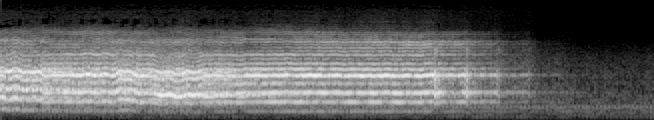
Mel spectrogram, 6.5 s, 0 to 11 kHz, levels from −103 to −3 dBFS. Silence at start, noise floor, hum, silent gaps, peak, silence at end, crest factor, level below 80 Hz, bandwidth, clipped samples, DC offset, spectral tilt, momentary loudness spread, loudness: 0 s; -60 dBFS; none; none; -4 dBFS; 1.55 s; 12 dB; -86 dBFS; 4.9 kHz; under 0.1%; under 0.1%; -2.5 dB/octave; 6 LU; -13 LUFS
